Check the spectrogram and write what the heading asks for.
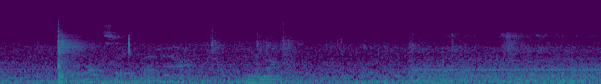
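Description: Faint scraping and a sharp click from a plastic scraper working oven-cleaner-softened lettering paint on a truck door. A faint steady hum comes in about four seconds in.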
